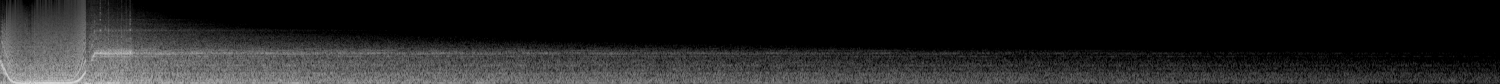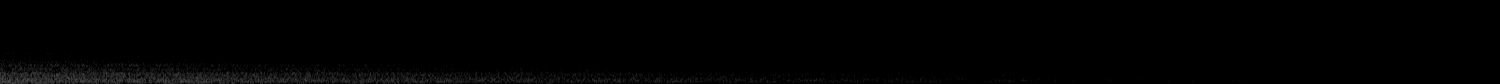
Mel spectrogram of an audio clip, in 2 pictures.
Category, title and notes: Sound effects > Other mechanisms, engines, machines
sfx3 = Abrupt Alarm-like Sound with Heavy Reverb
I built a Wien Bridge oscillator one day out of idleness and a craving for solder smoke. Then, I recorded it. Some of the transitional moments I found dramatic. I also felt reverb-dramatic, so I added a lot.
